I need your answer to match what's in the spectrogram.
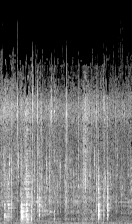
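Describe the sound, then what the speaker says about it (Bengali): Bhetki fish bones fry in hot oil, giving a steady close crackle with bursts of sharp spitting pops throughout and no voices. "এই দেখুন কাঁটাগুলো কিন্তু খুব সুন্দর করে ভাজা হয়ে গেছে"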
